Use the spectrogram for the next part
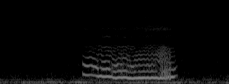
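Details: Loud snore from Chocolate, a sleeping seven-month-old Chihuahua: one drawn-out, whistly nasal tone lasting about a second, gliding steadily lower before cutting off, in a quiet room.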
